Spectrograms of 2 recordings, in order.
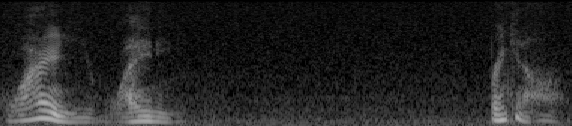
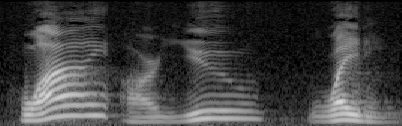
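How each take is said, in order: First: Much softer, reflective repeat; quiet echo. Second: Drawn out very slowly, calm and unafraid; slow defiant challenge. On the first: Shown as a demonstration. Preacher echoing Polycarp's words to the church, softly. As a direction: hush it back as a lesson. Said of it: "That's faith". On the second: Acted. Polycarp's last words to the proconsul, slow and defiant. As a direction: dare the executioner, slowly. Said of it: "his last words".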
